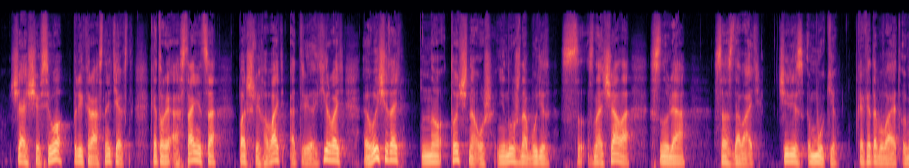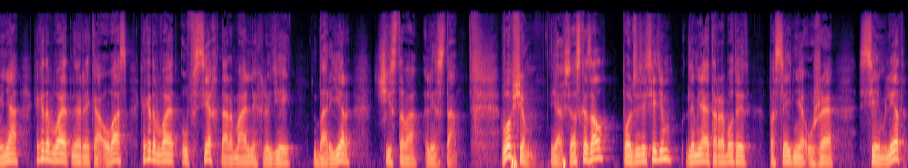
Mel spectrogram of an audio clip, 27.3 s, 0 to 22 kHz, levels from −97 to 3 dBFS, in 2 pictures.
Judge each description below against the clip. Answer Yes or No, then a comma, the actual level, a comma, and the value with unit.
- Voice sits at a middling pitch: No, low, 110 Hz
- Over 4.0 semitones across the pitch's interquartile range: Yes, average, 5.2 semitones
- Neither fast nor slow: Yes, average, 125 wpm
